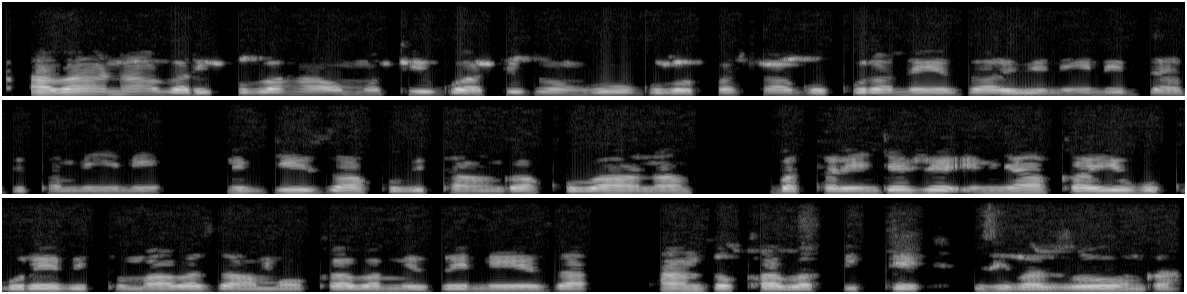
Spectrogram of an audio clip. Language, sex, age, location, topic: Kinyarwanda, female, 25-35, Musanze, health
